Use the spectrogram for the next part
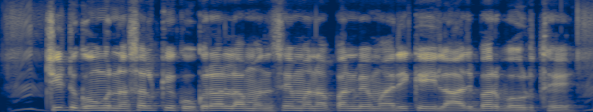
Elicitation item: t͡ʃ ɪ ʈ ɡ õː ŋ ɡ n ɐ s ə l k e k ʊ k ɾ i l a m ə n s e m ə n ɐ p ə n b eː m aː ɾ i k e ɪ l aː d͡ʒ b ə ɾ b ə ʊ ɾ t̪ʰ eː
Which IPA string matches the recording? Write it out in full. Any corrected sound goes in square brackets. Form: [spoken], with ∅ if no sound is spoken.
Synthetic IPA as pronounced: t͡ʃ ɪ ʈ ɡ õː ŋ ɡ n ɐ s ə l k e k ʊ k ɾ [a] l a m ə n s e m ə n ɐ p ə n b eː m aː ɾ i k e ɪ l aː d͡ʒ b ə ɾ b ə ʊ ɾ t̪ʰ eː

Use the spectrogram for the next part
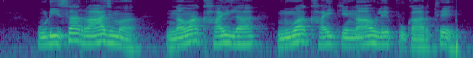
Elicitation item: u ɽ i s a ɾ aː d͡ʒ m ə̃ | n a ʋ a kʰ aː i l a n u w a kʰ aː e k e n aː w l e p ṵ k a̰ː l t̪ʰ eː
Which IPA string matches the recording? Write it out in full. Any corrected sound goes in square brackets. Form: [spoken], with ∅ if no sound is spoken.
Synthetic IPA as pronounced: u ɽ i s a ɾ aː d͡ʒ m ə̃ | n [ə] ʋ a kʰ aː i l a n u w a kʰ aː [i] k e n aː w l e p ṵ k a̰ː [ɾ] t̪ʰ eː

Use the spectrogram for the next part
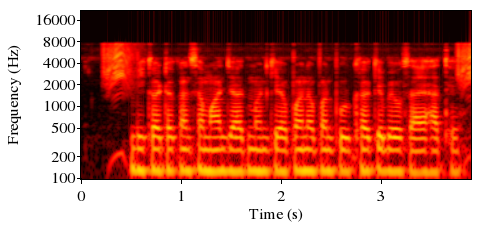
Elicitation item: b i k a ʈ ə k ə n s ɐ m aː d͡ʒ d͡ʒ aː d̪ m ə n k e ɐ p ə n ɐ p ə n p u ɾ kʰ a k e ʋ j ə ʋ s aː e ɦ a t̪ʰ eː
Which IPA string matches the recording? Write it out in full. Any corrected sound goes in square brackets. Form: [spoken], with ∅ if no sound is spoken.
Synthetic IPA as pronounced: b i k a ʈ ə k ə n s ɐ m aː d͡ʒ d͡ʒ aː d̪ m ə n k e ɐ p ə n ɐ p ə n p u ɾ kʰ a k e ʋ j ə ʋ s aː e ɦ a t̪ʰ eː

